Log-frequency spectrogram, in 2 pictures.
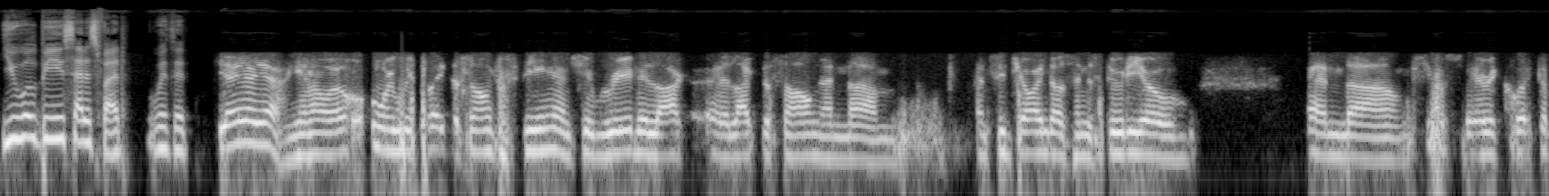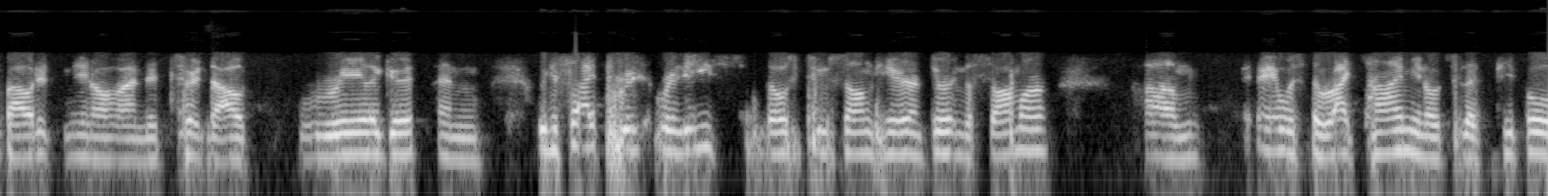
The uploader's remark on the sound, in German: Telefoninterview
